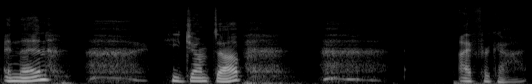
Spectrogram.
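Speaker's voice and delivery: halting speech with big gasps between phrases; Stevie. Acted. Streamer imitating a breathless TV character, wheezy and halting. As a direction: push out a few words, then suck in air. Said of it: "I sound like that guy from".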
